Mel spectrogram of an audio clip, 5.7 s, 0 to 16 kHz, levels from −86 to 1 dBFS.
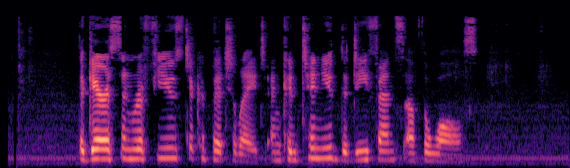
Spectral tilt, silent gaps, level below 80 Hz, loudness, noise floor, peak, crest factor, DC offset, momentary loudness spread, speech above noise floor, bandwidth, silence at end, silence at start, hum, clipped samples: -3.5 dB/octave; none; -80 dBFS; -24 LUFS; -55 dBFS; -2 dBFS; 22 dB; under 0.1%; 14 LU; 32 dB; 11.5 kHz; 0.95 s; 0.8 s; none; under 0.1%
